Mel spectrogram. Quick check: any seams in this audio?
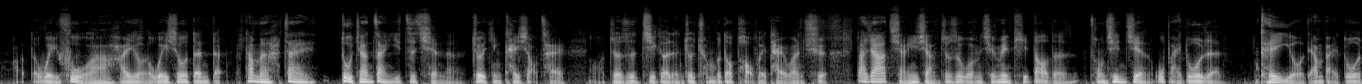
no; 0 cuts

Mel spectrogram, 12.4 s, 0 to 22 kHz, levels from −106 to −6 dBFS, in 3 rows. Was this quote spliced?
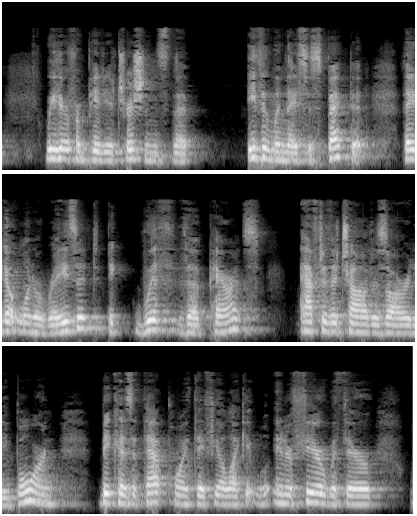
no; 0 cuts

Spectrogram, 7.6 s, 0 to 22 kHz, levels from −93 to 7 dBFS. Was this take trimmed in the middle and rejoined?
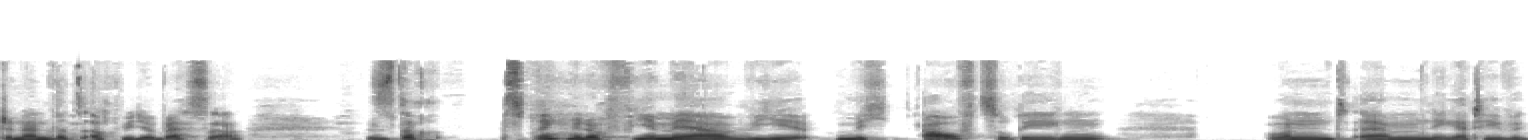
yes; 1 cut; at 2.3 s

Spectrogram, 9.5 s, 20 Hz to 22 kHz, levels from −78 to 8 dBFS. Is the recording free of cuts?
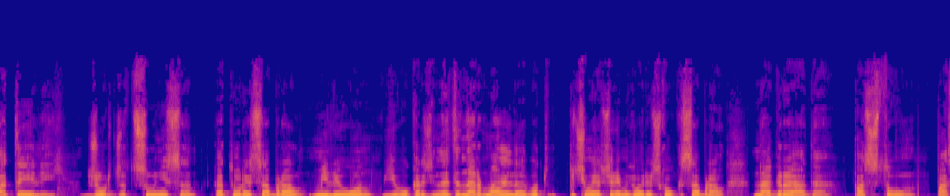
no; 1 cut; at 2.0 s

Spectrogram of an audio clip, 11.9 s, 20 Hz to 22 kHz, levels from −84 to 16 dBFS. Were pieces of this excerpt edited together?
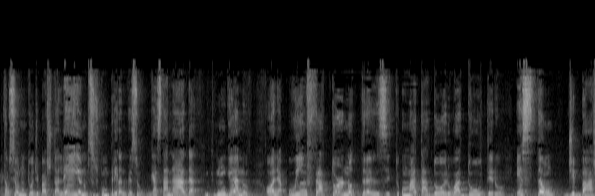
yes; 3 cuts; at 2.3 s, 5.7 s, 8.0 s

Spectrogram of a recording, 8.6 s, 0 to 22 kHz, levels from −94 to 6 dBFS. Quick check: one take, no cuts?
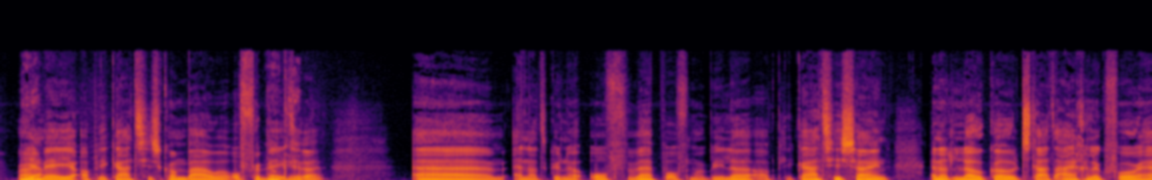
yes; 0 cuts

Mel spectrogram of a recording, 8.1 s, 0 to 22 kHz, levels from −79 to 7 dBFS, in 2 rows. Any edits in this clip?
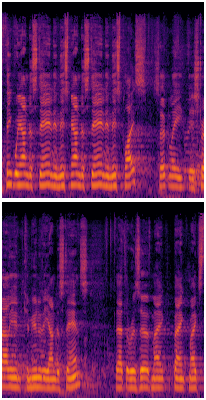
yes; 1 cut; at 1.4 s

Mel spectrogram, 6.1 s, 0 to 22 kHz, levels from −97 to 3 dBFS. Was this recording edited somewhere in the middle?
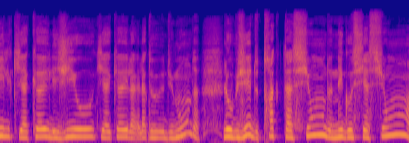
yes; 2 cuts; at 2.2 s, 3.4 s

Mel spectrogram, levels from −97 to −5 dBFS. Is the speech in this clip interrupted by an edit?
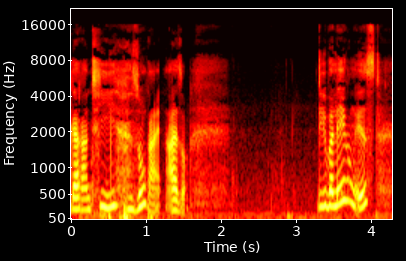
yes; 1 cut; at 1.0 s

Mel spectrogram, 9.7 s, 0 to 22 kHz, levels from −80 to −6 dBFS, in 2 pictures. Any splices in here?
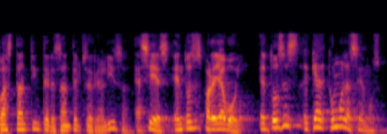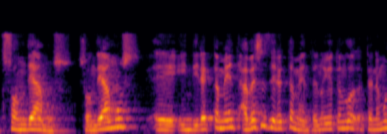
yes; 2 cuts; at 1.0 s, 5.8 s

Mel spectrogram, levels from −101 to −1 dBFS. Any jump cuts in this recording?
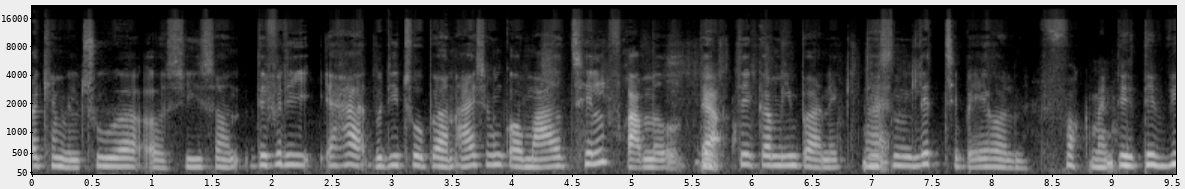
yes; 2 cuts; at 2.8 s, 8.3 s

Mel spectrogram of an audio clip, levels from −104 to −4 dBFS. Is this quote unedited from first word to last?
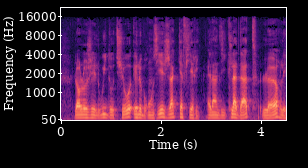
no; 1 cut; at 2.8 s

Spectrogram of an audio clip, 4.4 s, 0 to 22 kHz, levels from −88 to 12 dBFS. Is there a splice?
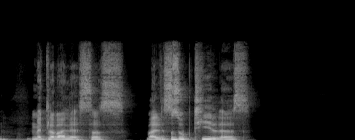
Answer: yes; 2 cuts; at 1.8 s, 2.1 s

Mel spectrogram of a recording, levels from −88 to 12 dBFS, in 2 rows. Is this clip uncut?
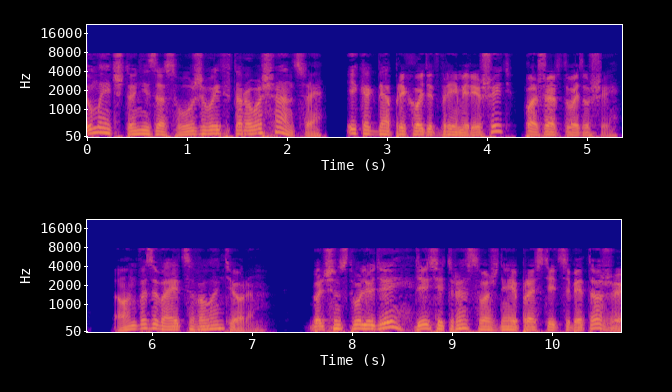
no; 4 cuts; at 4.3 s, 4.9 s, 7.2 s, 8.6 s

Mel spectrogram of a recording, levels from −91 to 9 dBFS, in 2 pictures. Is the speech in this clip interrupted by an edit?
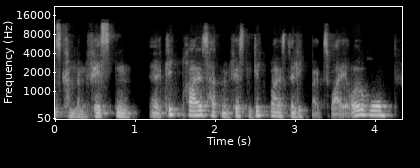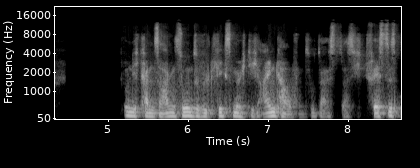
no; 0 cuts

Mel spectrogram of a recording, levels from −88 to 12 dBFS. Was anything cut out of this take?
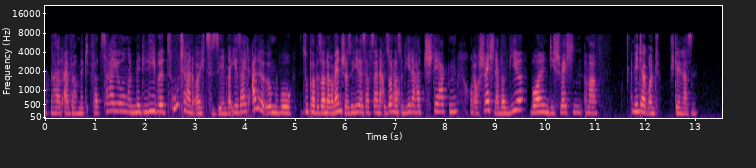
yes; 6 cuts; at 2.5 s, 5.0 s, 6.7 s, 8.5 s, 9.6 s, 10.8 s

